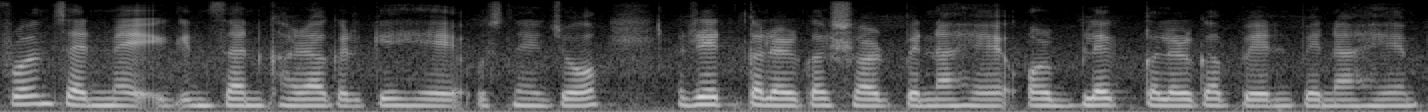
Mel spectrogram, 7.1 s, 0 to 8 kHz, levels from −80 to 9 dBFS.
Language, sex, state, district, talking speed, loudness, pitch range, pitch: Hindi, female, Nagaland, Kohima, 185 wpm, -16 LUFS, 170-180 Hz, 175 Hz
